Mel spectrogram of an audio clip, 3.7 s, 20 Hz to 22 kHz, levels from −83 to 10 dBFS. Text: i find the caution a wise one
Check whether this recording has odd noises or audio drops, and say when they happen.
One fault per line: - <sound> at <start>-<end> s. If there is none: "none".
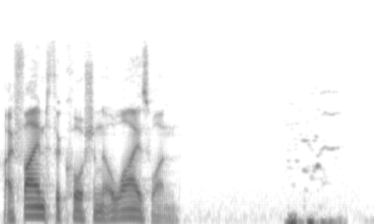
- squeak at 2.8-3.5 s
